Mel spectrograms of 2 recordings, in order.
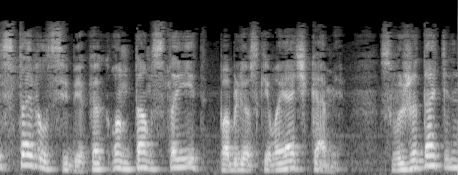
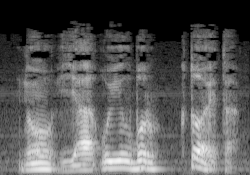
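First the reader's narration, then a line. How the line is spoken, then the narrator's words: Clear, slow speech. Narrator (Russian): Я сказал, четко и медленно выговаривая слова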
